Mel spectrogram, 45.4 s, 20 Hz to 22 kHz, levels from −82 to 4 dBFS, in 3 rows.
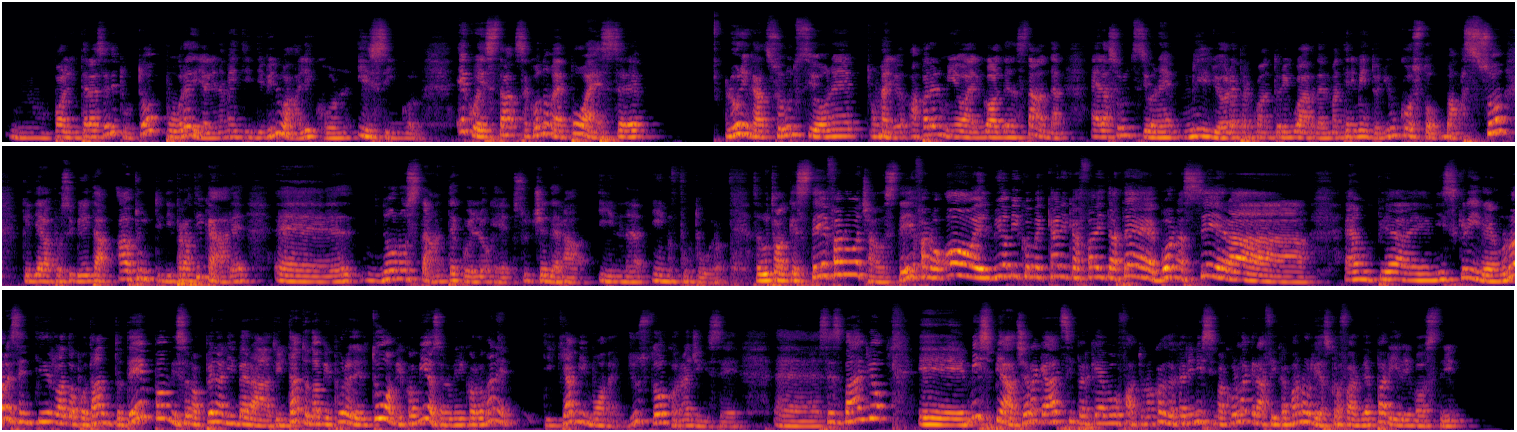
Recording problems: off-mic speech; far
room echo; very slight; dies away in 0.2 s

